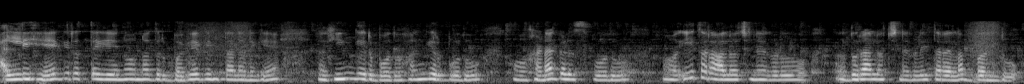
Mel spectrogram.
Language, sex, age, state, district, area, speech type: Kannada, female, 45-60, Karnataka, Mysore, rural, spontaneous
